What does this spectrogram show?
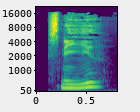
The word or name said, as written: sniger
